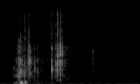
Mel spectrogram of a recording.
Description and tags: Picking up small box with items inside
Needed an ingame sound for picking up an item (little paper box with stuff inside), recorded with Zoom H4n
grab, pick-up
